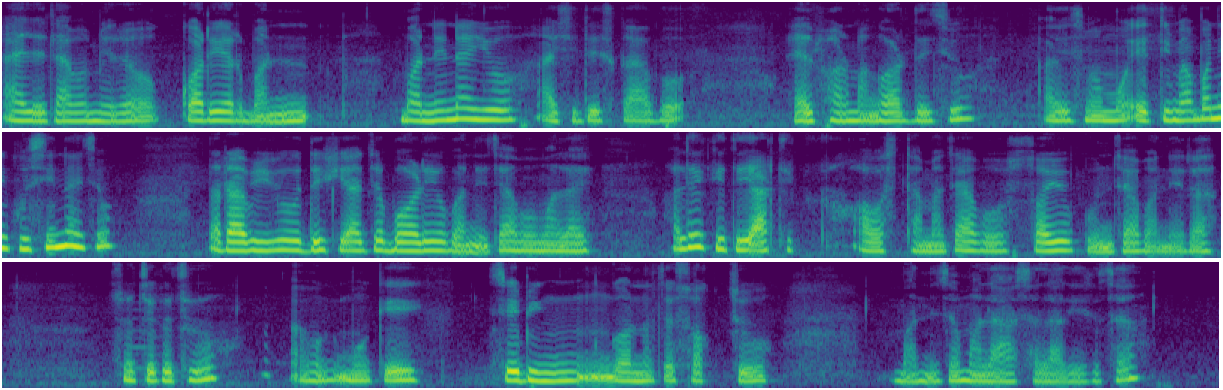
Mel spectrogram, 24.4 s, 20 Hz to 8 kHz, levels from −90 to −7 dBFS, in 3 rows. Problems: constant background noise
